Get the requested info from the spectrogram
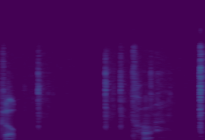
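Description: Computer keyboard being typed on: a few separate key clicks, with a short pause about halfway through.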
